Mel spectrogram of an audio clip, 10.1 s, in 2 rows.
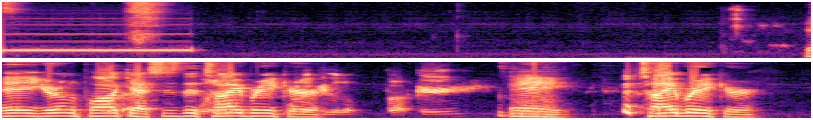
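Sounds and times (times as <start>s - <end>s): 
telephone being dialed, loud steady electronic tone: 0.0s - 1.2s
speech: 5.0s - 9.8s.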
